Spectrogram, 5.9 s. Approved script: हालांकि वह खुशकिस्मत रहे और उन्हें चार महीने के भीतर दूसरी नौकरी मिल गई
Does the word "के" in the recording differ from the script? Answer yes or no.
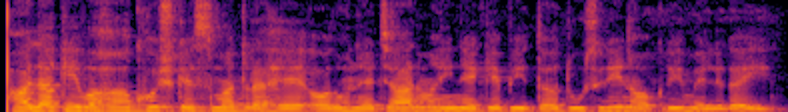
no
